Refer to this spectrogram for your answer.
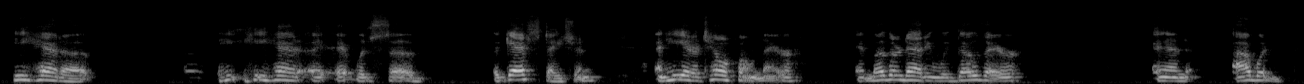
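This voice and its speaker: A woman with an American accent has a fairly low pitch, a dark, mellow tone, vocal fry and ordinary pitch variation. She talks at a fairly slow pace with long, frequent pauses. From Kentucky. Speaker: army veteran. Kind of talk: interview. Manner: halting.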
